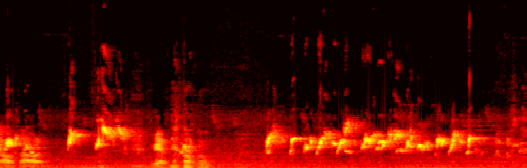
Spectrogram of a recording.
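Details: Red-whiskered bulbul, fourth-place winner at a Hai Phong singing competition: a few harsh notes and human voices open the passage, followed by a steady string of bright, bouncy warbled notes.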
